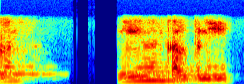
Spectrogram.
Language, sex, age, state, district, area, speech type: Tamil, male, 18-30, Tamil Nadu, Thanjavur, rural, conversation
